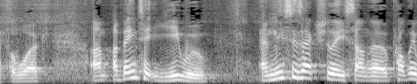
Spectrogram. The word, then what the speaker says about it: Yiwu: This little city called Yiwu. It's also pronounced EU, like the like European Union, EU.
